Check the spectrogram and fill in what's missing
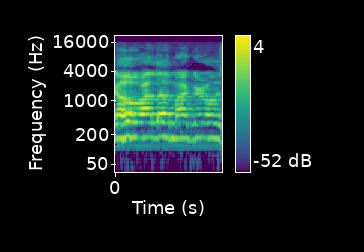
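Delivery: high-pitched mock Southern man; Southern accent. Storyteller as the punched man praising his girl, Southern accent. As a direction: imitate a Southerner gushing over his girlfriend. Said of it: "they both had Southern accents".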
